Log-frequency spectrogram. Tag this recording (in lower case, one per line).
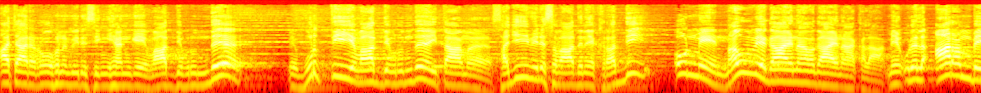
speech
music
